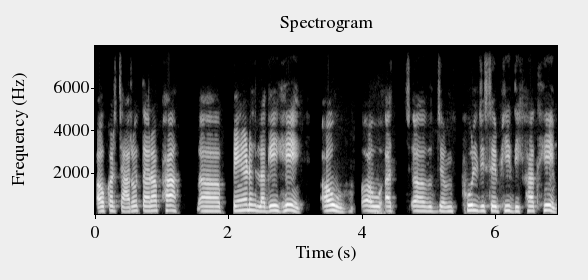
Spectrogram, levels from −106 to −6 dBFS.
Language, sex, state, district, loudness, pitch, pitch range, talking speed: Chhattisgarhi, female, Chhattisgarh, Jashpur, -17 LUFS, 220 Hz, 210-235 Hz, 175 wpm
